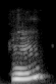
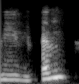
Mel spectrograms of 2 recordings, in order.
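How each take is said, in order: First: It is said with no added vowel sound. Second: It is said with an added vowel sound. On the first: The speaker calls it right. "sin la E" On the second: The speaker calls it wrong.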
